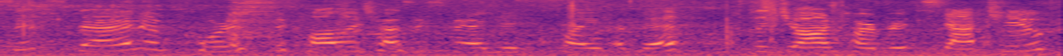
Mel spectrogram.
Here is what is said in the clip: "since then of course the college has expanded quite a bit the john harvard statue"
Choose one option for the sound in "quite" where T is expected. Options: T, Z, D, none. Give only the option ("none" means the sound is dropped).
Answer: T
